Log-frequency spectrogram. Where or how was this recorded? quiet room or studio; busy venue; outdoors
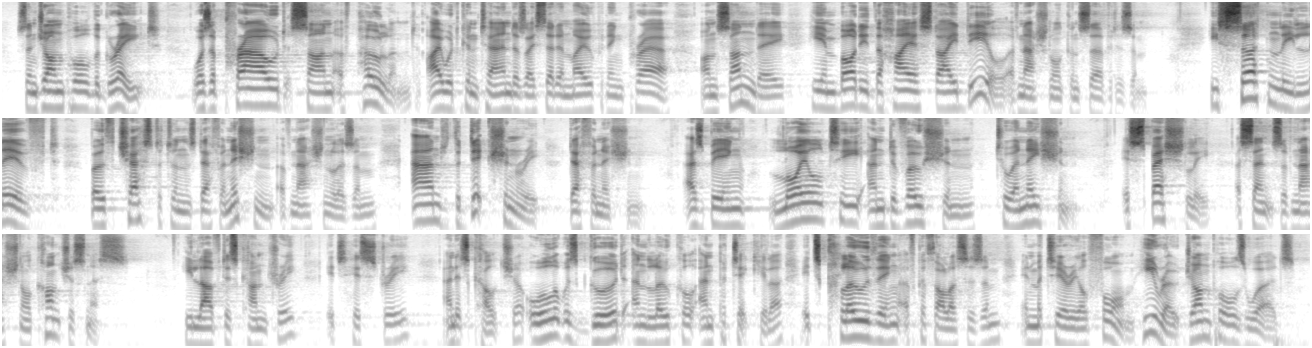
busy venue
